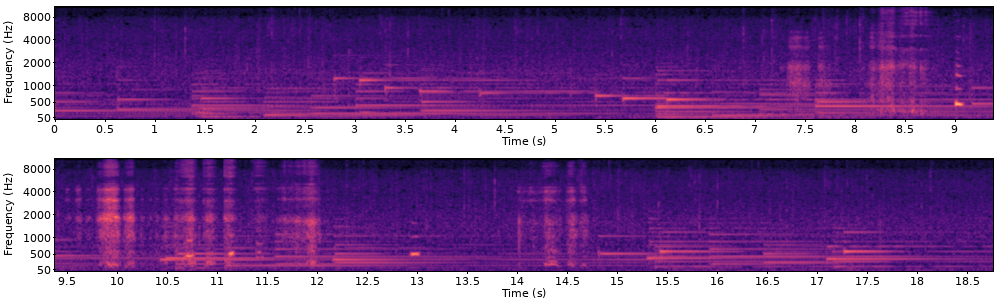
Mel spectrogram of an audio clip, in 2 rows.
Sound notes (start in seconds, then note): 7.2 sobbing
